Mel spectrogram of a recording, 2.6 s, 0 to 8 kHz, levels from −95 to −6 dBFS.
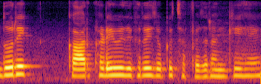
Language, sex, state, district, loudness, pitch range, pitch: Hindi, female, Bihar, Gaya, -17 LUFS, 200-220 Hz, 215 Hz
